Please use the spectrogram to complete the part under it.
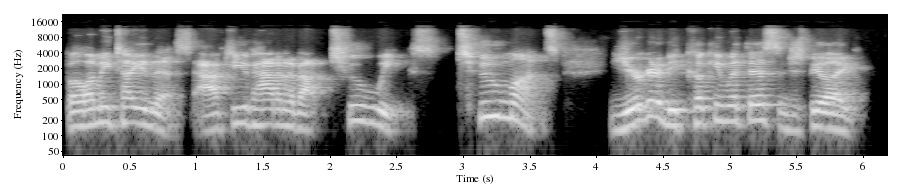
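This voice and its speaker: A man's voice: a little high, animated, moderate pace, fairly bright tone, roomy sound. A man giving sales training on a video call, talking casually and repeating himself as he acts out customers.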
